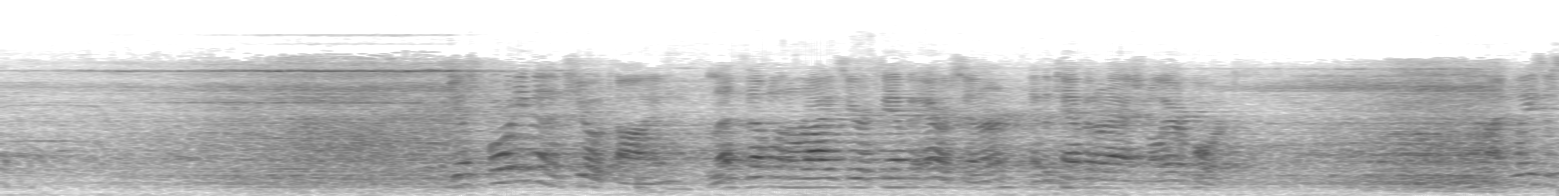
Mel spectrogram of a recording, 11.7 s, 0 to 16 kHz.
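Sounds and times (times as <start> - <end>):
jet aircraft engine roaring at airport: 0.0 - 5.2, 9.1 - 11.6
speech: 3.4 - 9.4, 11.4 - 11.6.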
